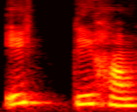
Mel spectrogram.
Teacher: Yəni ikinci t samiti tələffüz zamanı d səsi kimi tələffüz olunur.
